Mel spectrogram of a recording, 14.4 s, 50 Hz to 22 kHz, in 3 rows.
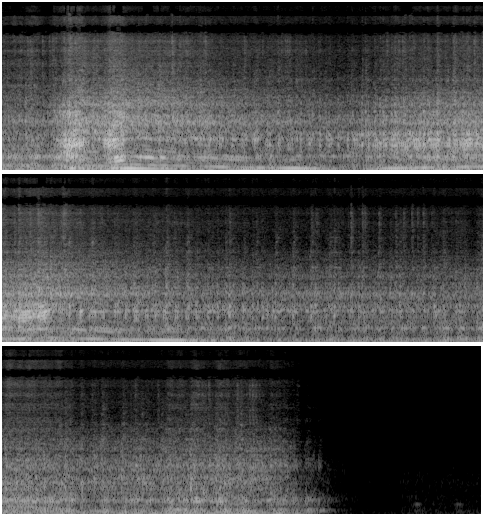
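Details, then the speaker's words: Polaris SL750 jet ski engine, first run after priming the fuel bowl: fires quickly, revs up and settles into an even, crisp run with no misses or knocks before shutting off; normal running. "thing sounds insane compared to those two cylinder Yamahas like holy crap this sounds good"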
